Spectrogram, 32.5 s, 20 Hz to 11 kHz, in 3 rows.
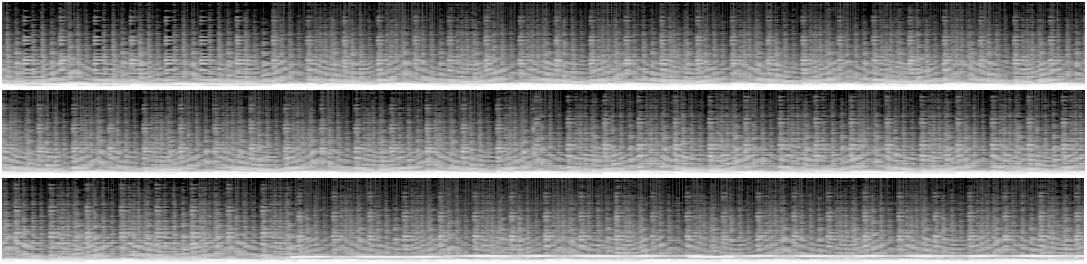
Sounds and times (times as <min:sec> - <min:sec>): Music: 0:00.0 - 0:32.4.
